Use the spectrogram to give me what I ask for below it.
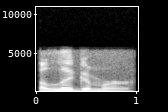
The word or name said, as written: oligomer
